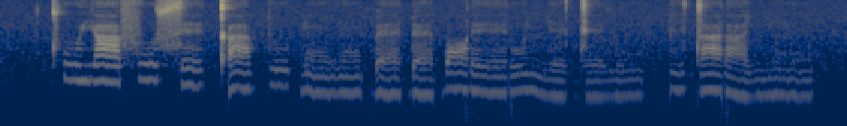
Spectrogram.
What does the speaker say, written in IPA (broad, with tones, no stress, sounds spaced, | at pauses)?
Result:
tʰ u˦ j a˦ f u˦ s e˦ kʼ a˦ p u˦ ɓ ũ˨ w ũ˨ ɓ ɛ˨ ɗ ɛ˨ ɓ ɔ˦ ɾ eː˨ ɾ u˦ ɲ e˨ d e˨ l uː˨ k͡p i˦ d a˦ ɾ a˨ ɲ ũ˨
